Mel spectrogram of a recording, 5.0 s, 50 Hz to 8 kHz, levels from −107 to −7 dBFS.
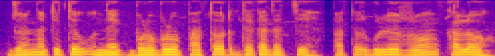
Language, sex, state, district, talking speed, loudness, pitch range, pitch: Bengali, male, Assam, Hailakandi, 120 wpm, -17 LUFS, 120-135 Hz, 130 Hz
